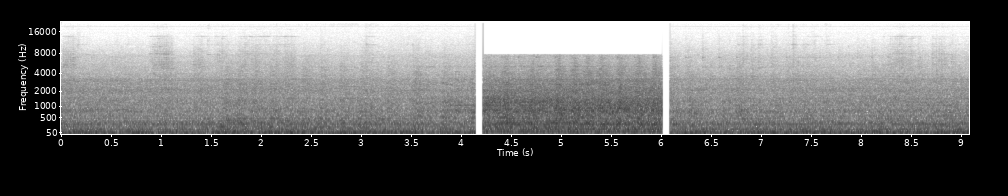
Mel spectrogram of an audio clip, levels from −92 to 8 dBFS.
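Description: At 4.14 s the sound drops out for 80 ms, then comes back duller, with nothing above 7.6 kHz, a level shift of around 5 dB and a new, faint noise floor. Likely an input switched to a poorer device, lasting until 6.09 s.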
